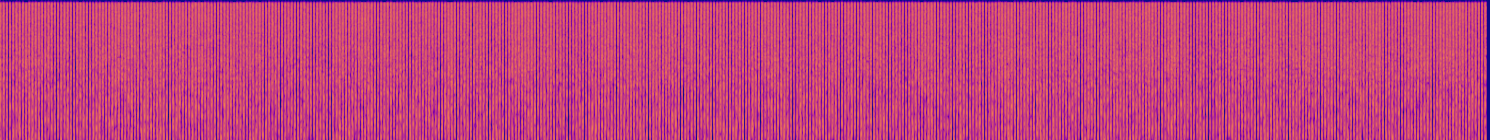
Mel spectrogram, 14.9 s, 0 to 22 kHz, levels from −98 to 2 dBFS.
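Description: Compressed stream played as audio, throughout: an undecoded AC-3 bitstream treated as samples gives chattering 9.33 ms noise bursts, 31.25 per second, replacing the speech.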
